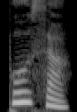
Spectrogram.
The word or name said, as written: ಪೂಸ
